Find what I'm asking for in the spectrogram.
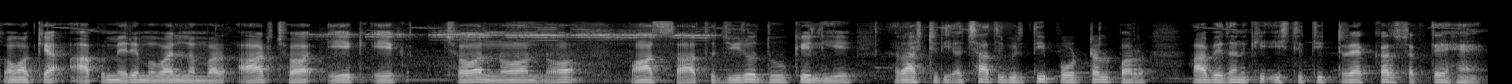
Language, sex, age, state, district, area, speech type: Hindi, male, 30-45, Bihar, Begusarai, urban, read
